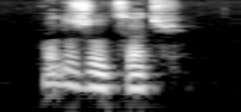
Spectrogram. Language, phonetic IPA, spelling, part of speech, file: Polish, [pɔḍˈʒut͡sat͡ɕ], podrzucać, verb, LL-Q809 (pol)-podrzucać.wav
